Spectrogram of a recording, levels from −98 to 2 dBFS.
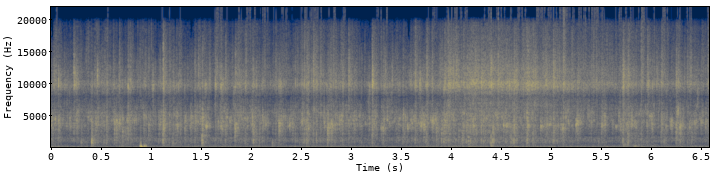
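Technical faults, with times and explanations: No technical faults are audible in these sounds.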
